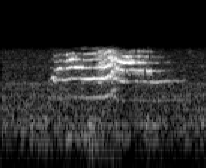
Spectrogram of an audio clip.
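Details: A cat gives a single drawn-out meow lasting about a second, rising then falling, over a quiet background.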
